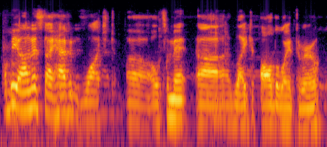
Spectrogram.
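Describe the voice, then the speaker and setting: A man's voice: mid-range voice, normal speed, a bit bright, lo-fi sound. A tired man in casual late-night podcast chat, blunt, teasing and swearing freely. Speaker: podcast co-host.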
